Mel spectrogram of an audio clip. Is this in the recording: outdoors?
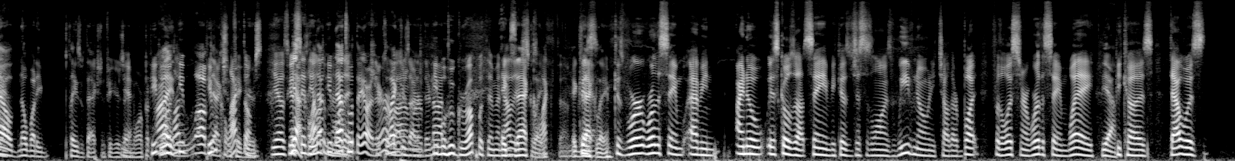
yes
